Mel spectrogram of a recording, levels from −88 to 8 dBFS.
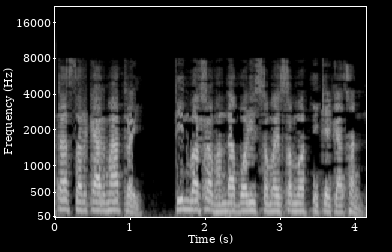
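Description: Throughout the speech, the upper band sounds synthetic rather than missing: nothing real survives above 8 kHz, and the treble is rebuilt from copied lower bands, so s sounds turn gritty and lispy. The heavy damage likely comes from HE-AAC compression at a very low bitrate, around 8 kbps.

Pre-echo appears at 0.87 s for 38 ms, at 3.50 s for 57 ms, and at 3.66 s for 39 ms. Codec noise sized for a loud onset leaks into the quiet moment before it, leaving a brief hiss and a softened attack. That hiss comes ahead of the transient, not trailing it as ringing would.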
